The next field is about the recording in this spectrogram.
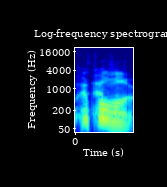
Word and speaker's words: Aquivio: All right, so am I saying it right? Aquavio. – Yes, Aquavio. Okay.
